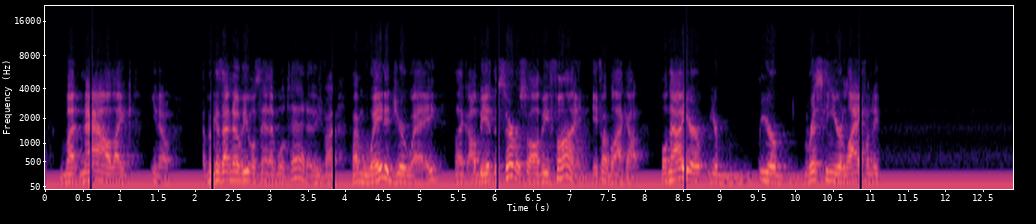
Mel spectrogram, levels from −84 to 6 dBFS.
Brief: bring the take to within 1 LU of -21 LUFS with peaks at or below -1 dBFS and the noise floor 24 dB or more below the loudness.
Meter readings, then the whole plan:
dropouts 6; longest dropout 31 ms; hum 50 Hz; highest harmonic 250 Hz; hum level -35 dBFS; loudness -29.5 LUFS; peak level -12.0 dBFS; loudness target -21.0 LUFS
-> interpolate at 0.59/2.20/3.82/6.01/8.51/10.84 s, 31 ms; de-hum 50 Hz, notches 5; trim +8.5 dB

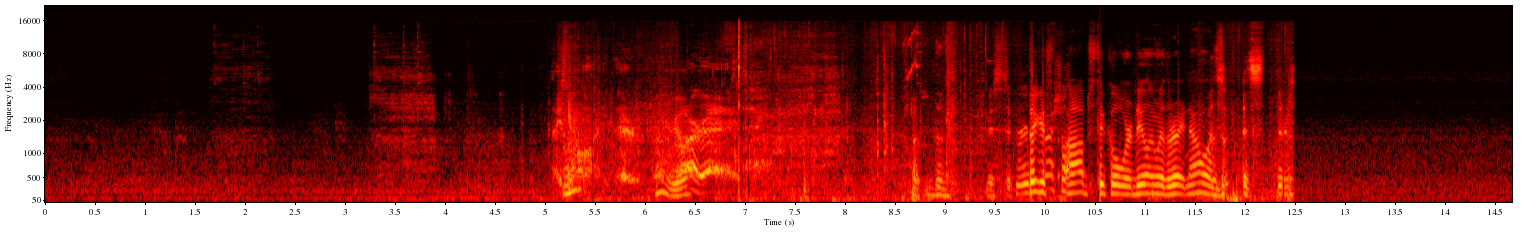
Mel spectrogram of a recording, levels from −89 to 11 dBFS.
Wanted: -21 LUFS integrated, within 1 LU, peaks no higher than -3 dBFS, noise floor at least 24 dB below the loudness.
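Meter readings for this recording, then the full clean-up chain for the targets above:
dropouts 6; longest dropout 15 ms; loudness -30.0 LUFS; peak level -10.0 dBFS; loudness target -21.0 LUFS
-> interpolate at 5.46/7.02/8.33/9.57/10.53/12.37 s, 15 ms; trim +9 dB; peak limiter -3 dBFS

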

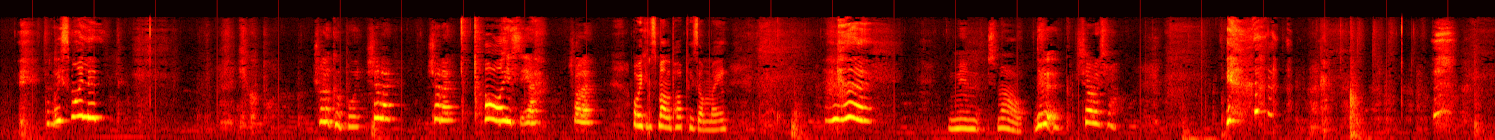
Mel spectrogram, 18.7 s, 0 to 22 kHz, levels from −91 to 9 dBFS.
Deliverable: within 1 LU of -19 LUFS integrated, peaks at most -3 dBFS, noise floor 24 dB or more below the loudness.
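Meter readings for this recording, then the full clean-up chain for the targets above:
clicks found 24; loudness -25.0 LUFS; peak level -6.0 dBFS; loudness target -19.0 LUFS
-> de-click; trim +6 dB; peak limiter -3 dBFS

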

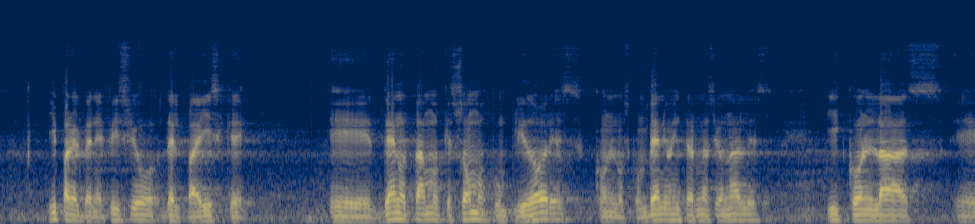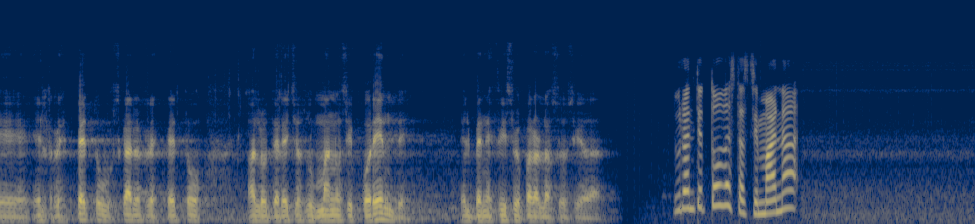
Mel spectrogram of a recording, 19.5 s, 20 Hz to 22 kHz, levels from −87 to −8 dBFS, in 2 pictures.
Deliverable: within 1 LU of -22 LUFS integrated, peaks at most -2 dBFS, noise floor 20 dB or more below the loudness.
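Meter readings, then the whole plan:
tick rate 40 per s; loudness -31.0 LUFS; peak level -11.5 dBFS; loudness target -22.0 LUFS
-> de-click; trim +9 dB

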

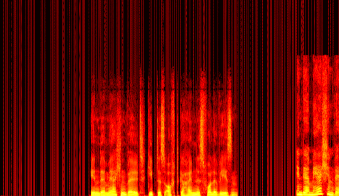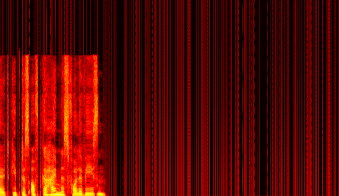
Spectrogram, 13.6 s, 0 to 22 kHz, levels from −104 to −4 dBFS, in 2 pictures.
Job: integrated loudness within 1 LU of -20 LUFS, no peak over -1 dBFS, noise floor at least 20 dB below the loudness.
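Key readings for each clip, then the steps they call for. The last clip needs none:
tick rate 55 per s; loudness -28.0 LUFS; peak level -13.5 dBFS; loudness target -20.0 LUFS
-> de-click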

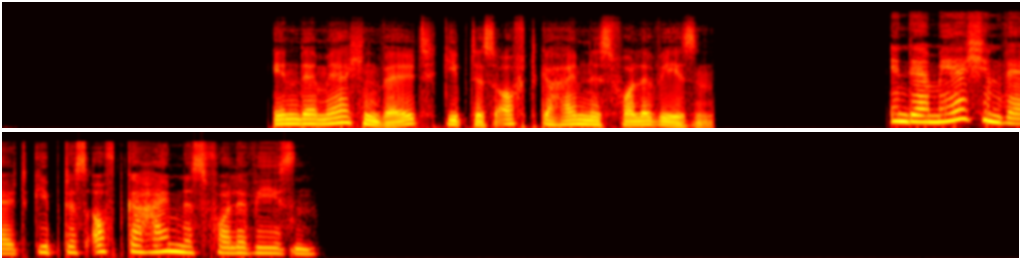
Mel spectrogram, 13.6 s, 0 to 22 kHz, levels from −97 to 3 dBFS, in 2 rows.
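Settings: tick rate 0 per s; loudness -28.0 LUFS; peak level -13.5 dBFS; loudness target -20.0 LUFS
-> trim +8 dB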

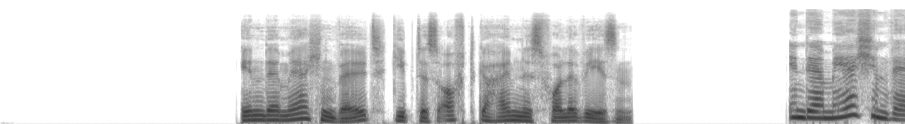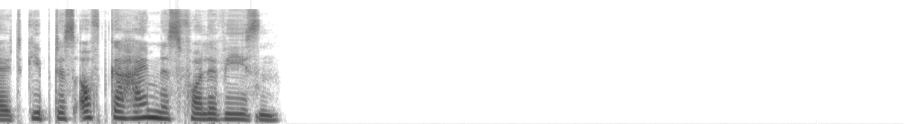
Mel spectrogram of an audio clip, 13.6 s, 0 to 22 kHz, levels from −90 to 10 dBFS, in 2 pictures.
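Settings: loudness -20.0 LUFS; peak level -5.5 dBFS; noise floor -82 dBFS

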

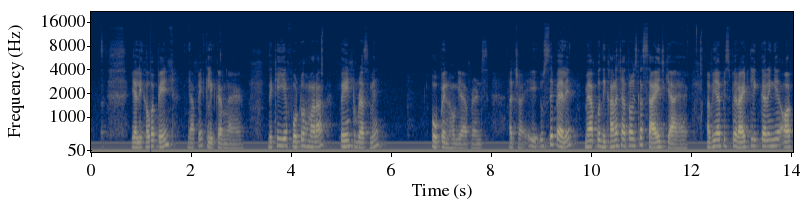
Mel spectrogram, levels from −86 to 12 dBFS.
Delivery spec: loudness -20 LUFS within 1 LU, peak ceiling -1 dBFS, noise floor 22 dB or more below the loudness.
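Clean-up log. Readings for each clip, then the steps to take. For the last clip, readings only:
dropouts 1; longest dropout 19 ms; hum 50 Hz; highest harmonic 250 Hz; hum level -32 dBFS; loudness -27.5 LUFS; peak level -7.0 dBFS; loudness target -20.0 LUFS
-> interpolate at 1.18 s, 19 ms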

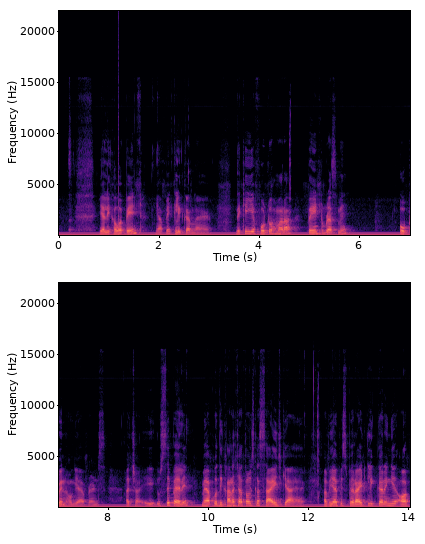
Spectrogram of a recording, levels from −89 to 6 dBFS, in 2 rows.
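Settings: dropouts 0; hum 50 Hz; highest harmonic 250 Hz; hum level -32 dBFS
-> de-hum 50 Hz, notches 5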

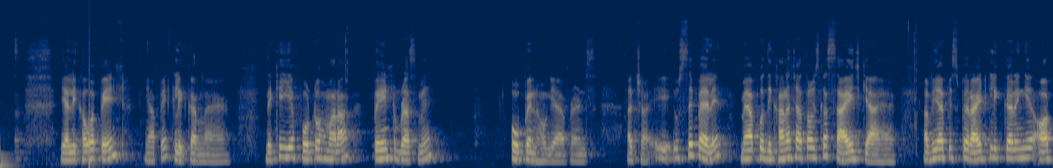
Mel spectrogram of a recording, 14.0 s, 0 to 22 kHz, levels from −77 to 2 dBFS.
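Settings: hum not found; loudness -27.5 LUFS; peak level -7.5 dBFS; loudness target -20.0 LUFS
-> trim +7.5 dB; peak limiter -1 dBFS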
